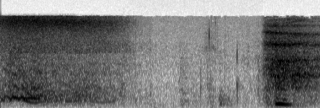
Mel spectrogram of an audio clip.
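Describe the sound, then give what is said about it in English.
A group of people take deep breaths together, in through the nose and out through the mouth. Soft, airy whooshes are heard: one long breath fades out, a quiet pause follows, then another breath begins. “I want us all to take a few deep breaths, in the nose, out the mouth, nice and deep, everybody together, let's do it. And again.”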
